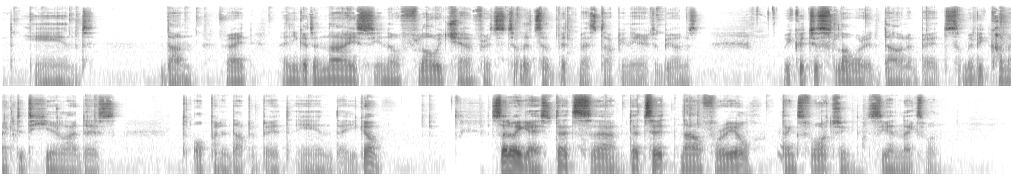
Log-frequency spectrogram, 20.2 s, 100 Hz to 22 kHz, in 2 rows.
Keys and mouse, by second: 5.7 Tab, 8.3-9.4 shift+middle drag, 9.4 shift+click, 9.6-15.3 shift+middle drag, 10.1 1, 11.0 Tab, 14.8 Tab, 15.3 click, 15.4 middle click, 15.9 shift+click, 16.2 shift+middle click, 16.8 click, 16.9 Tab, 16.9 middle click, 17.1 click, 17.2 middle click, 17.9-19.4 drag, 19.4 middle click.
